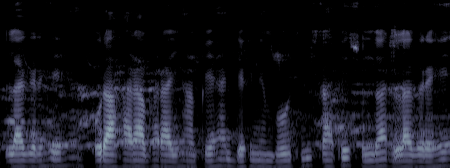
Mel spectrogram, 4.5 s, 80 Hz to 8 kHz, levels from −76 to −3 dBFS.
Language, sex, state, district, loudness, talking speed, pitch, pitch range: Hindi, male, Bihar, Supaul, -39 LUFS, 215 wpm, 110 Hz, 110-115 Hz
